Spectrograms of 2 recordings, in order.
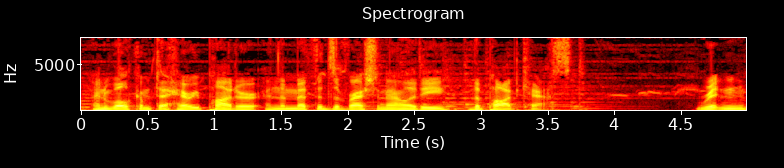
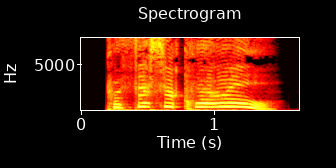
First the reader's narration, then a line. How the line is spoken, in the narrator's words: Harry shrieked very quietly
